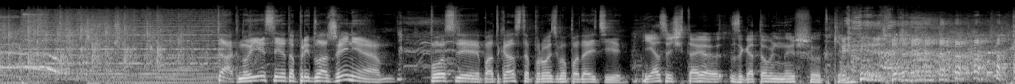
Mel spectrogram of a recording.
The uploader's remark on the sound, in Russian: Лайв-запись подкаста. Выкладываем нашу открытую запись.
